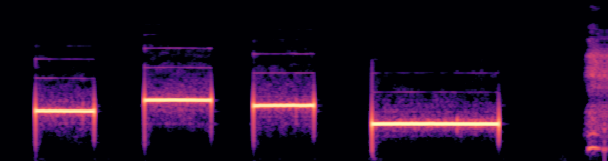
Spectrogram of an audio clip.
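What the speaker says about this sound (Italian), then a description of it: "Si tratta delle stesse note, ma a un'ottava di distanza" Four sustained electronic tones play the note B, the first low and the next ones an octave higher, each clean and separated by short gaps, with the last held longer.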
